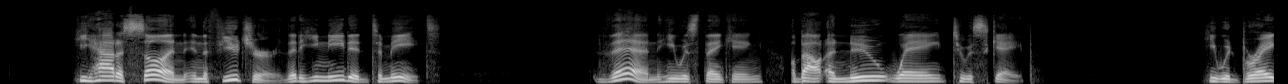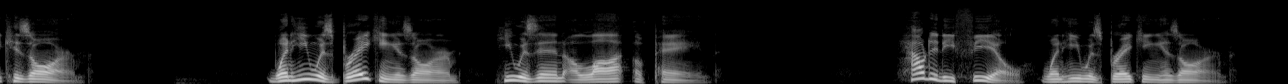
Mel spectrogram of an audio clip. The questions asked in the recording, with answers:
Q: How did he feel when he was breaking his arm?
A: He was in a lot of pain when he was breaking his arm.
